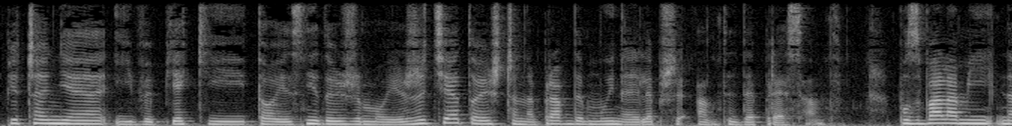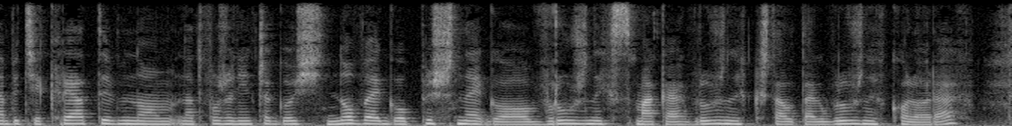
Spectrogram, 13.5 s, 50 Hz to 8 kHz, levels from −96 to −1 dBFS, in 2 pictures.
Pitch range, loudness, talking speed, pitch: 170-205 Hz, -30 LUFS, 155 wpm, 190 Hz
